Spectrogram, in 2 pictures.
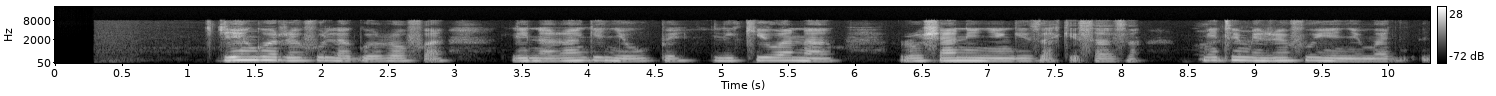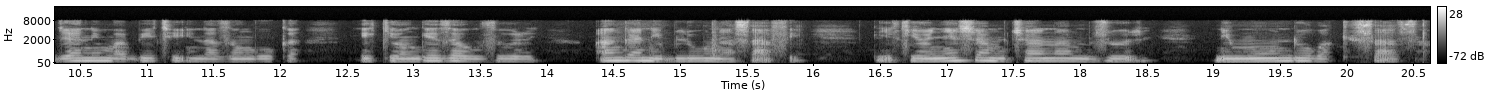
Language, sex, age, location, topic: Swahili, female, 18-24, Nairobi, finance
